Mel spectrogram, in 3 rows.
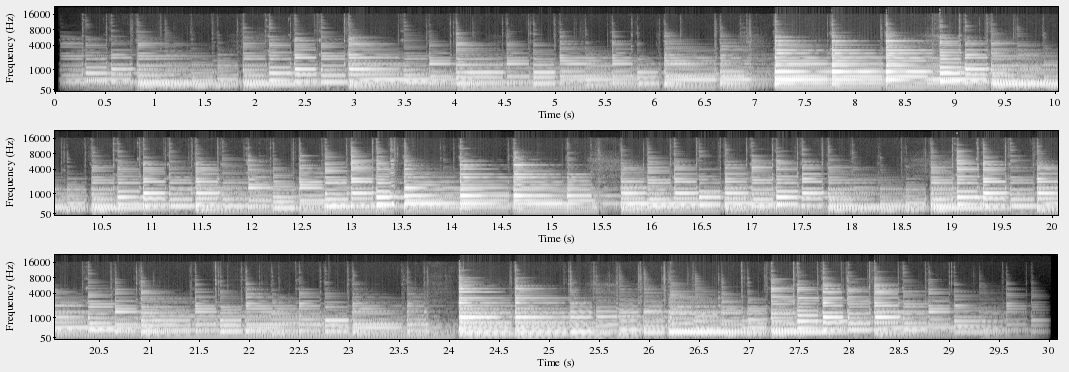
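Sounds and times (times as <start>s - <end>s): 
guitar: 0.0s - 30.0s.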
